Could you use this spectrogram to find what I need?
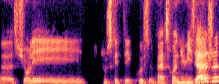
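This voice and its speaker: Her tone dark and mellow, a woman speaks at a medium pitch with ordinary pitch variation. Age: 40s. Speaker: executive assistant. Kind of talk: interview answer.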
